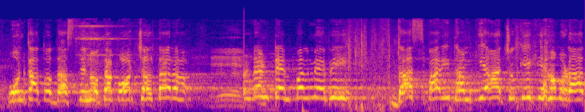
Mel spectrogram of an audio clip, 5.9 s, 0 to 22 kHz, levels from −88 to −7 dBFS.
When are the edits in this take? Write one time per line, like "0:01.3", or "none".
0:02.5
